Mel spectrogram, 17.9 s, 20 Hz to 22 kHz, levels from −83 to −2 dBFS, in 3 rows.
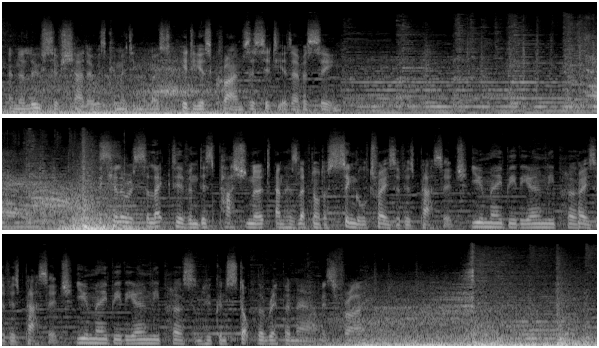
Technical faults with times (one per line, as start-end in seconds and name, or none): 11.71-13.71 stream segment repeated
